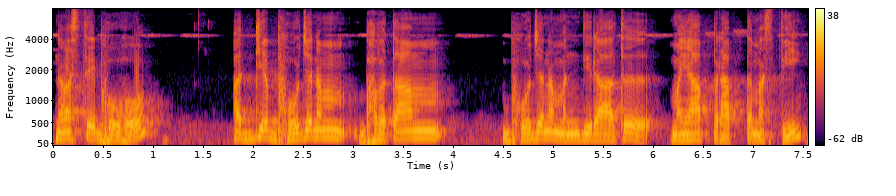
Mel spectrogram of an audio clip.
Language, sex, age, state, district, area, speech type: Sanskrit, male, 30-45, Karnataka, Bangalore Rural, urban, spontaneous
